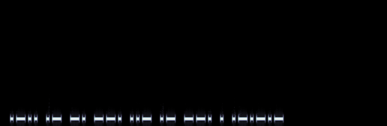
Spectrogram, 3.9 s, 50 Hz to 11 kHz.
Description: Morse code, heard as a keyed tone, about 40 wpm, 700 Hz. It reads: LANGUAGE.
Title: Sentences from Top 1600 Words 40wpm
